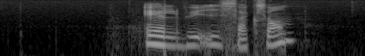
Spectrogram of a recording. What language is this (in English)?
Swedish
